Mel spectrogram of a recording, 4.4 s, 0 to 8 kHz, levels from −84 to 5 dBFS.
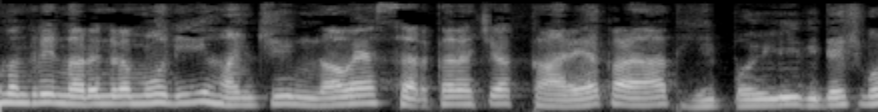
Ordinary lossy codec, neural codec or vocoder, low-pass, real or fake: MP3, 32 kbps; codec, 44.1 kHz, 2.6 kbps, SNAC; 7.2 kHz; fake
